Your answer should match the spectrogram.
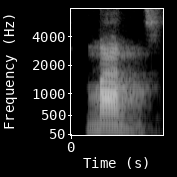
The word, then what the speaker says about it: months: Months. Tulisannya memang O, tapi bacanya A.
